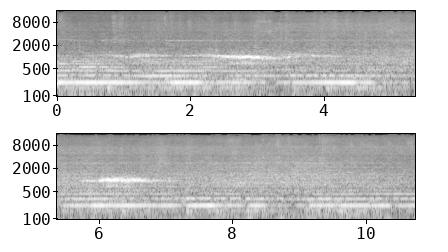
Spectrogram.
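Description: Sustained ambient drone from a stage production's sound score: a steady low tone with overtones and no beat. A higher, wavering tone swells over it twice, about one to three seconds in and around six seconds.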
